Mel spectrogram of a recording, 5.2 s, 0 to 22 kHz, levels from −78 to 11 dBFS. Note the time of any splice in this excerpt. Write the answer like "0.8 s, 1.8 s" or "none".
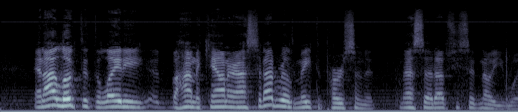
2.9 s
